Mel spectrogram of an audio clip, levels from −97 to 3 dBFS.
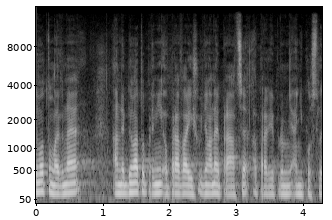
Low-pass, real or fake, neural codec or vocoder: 14.4 kHz; fake; codec, 44.1 kHz, 7.8 kbps, Pupu-Codec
